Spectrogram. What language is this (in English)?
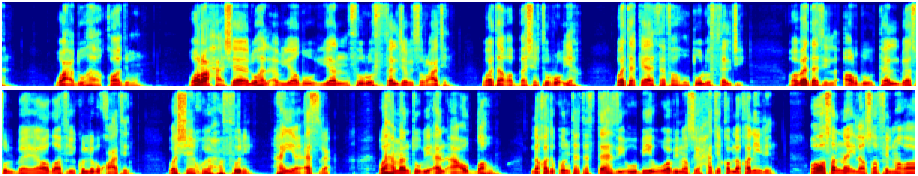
Arabic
